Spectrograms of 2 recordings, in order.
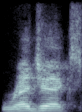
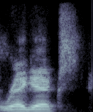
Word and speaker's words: regex: Okay, regular expressions are reax or some people pronounce it regex.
